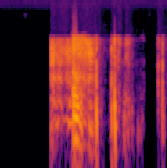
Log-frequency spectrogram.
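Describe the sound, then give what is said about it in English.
A single sudden, explosive sneeze bursts out after a moment of silence, followed by a few short snuffling breaths and sniffs. “Bless you.”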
